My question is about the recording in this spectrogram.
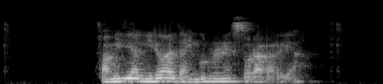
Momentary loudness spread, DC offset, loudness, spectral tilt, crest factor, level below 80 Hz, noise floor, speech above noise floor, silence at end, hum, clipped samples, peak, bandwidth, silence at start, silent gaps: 15 LU; under 0.1%; -18 LUFS; -7 dB/octave; 16 dB; -52 dBFS; -70 dBFS; 53 dB; 0.8 s; none; under 0.1%; -4 dBFS; 9.4 kHz; 1 s; none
